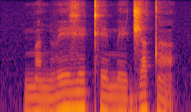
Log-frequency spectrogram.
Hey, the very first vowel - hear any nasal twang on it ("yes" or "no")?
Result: yes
